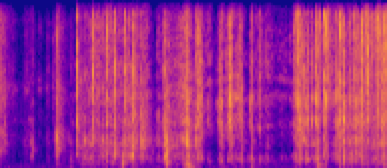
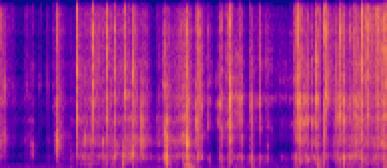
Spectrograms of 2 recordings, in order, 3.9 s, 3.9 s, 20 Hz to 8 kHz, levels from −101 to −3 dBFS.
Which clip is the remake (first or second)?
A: second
